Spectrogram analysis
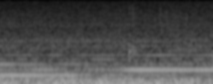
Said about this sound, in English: Those are the sounds of Milwaukee. Don't know what that siren was. Really scared me. I don't know if you could even hear that.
